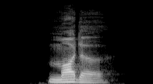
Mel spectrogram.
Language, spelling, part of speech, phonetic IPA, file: German, Model, noun, [ˈmɔ.dl̩], De-Model.ogg
- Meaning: model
